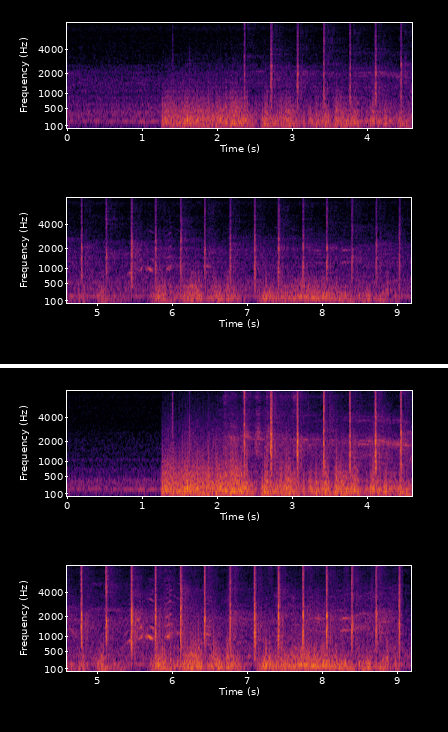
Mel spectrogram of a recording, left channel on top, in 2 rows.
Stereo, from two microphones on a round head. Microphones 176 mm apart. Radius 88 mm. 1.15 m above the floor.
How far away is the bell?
About 0.5 m.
